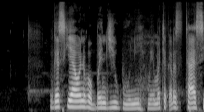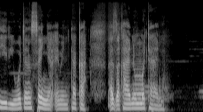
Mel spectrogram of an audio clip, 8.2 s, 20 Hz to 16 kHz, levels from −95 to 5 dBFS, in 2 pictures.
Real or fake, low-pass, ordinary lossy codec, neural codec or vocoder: real; 14.4 kHz; AAC, 96 kbps; none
